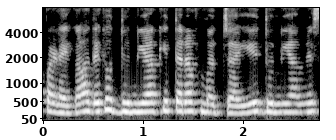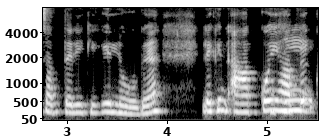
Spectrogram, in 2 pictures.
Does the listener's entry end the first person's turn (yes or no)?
no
